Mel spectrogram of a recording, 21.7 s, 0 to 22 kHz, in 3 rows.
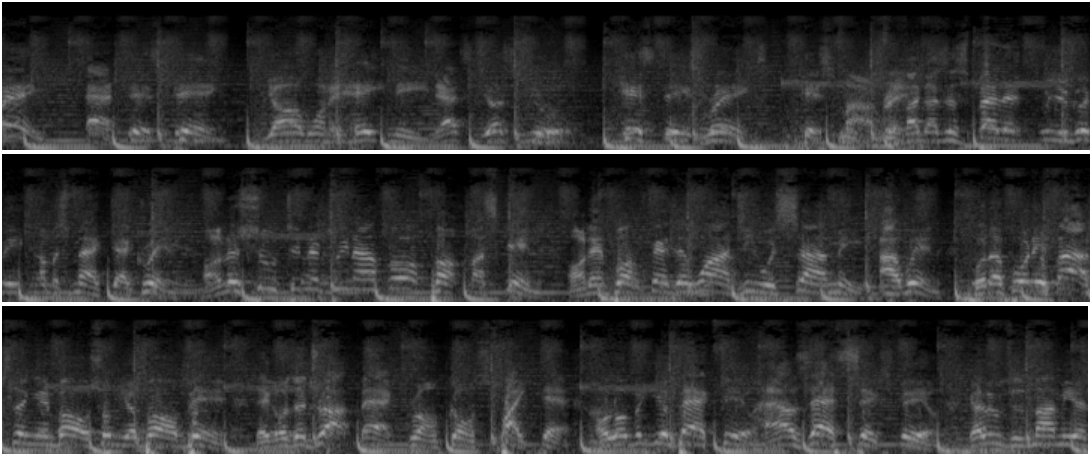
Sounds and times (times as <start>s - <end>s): Music: 0.0s - 21.7s
Rapping: 0.0s - 21.7s.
